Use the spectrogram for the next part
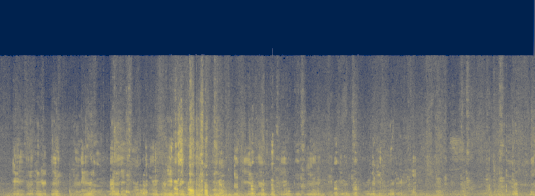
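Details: Farmed pigs in Japan, rapid low grunting from several animals at once, about three sounds a second, irregular and overlapping, with brief higher squeaks.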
